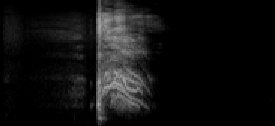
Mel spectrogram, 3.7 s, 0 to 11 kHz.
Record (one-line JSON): {"cough_length": "3.7 s", "cough_amplitude": 32768, "cough_signal_mean_std_ratio": 0.31, "survey_phase": "beta (2021-08-13 to 2022-03-07)", "age": "65+", "gender": "Male", "wearing_mask": "No", "symptom_none": true, "smoker_status": "Ex-smoker", "respiratory_condition_asthma": false, "respiratory_condition_other": false, "recruitment_source": "REACT", "submission_delay": "1 day", "covid_test_result": "Negative", "covid_test_method": "RT-qPCR"}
